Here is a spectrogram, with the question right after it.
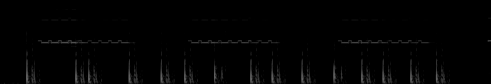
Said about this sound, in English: Agent Hicks's phone! It's ringing from somewhere, sir.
